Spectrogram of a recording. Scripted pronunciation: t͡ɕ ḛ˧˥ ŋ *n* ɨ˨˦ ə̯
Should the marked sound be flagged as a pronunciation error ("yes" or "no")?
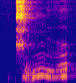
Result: no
